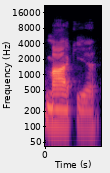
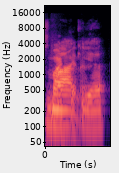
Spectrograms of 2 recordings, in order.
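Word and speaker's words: Machina: c h i n a x Maia it's pronounced Makia m a m a c h i n a yeah X Makia yeah it I think it's 2014a yeaha yeah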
